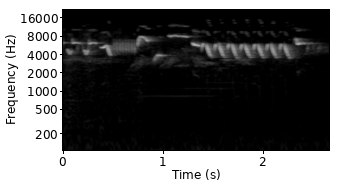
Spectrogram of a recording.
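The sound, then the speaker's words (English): A wren sings loudly, a rapid burst of high, shrill trills and a fast run of repeated chirping notes, bright and piercing with no other sounds around. “they're, they're quite loud. And that's exactly how the wren works.”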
